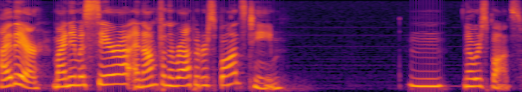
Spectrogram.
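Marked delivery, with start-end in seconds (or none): 0.0-2.8 mock projected, loud, carrying voice. Retelling introducing herself to a dozing patient at his bedside, in a loud voice. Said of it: "with my loud Sarah voice".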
